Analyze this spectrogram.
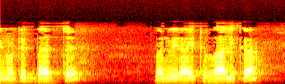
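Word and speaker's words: ذٰلِكَ: And once again it is to be noted that when we write ذالika, alif is not written after zal.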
